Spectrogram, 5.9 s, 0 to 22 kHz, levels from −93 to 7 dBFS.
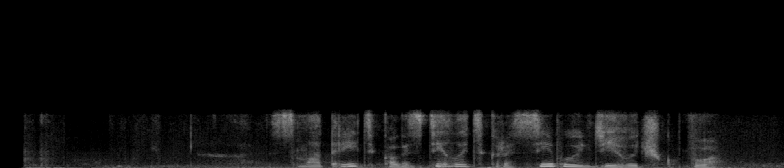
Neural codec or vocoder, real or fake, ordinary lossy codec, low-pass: codec, 16 kHz, 1 kbps, X-Codec, HuBERT features, trained on LibriSpeech; fake; Opus, 24 kbps; 7.2 kHz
